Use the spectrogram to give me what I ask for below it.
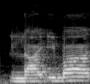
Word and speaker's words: لائبہ: لائبہ نام رکھنا کیا یہ درست ہے یا نہیں، اس کا کیا معنی ہے؟ تو یاد رکھیے لائبہ جس کے تلفظ آپ کو اسکرین پہ نظر آ رہے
